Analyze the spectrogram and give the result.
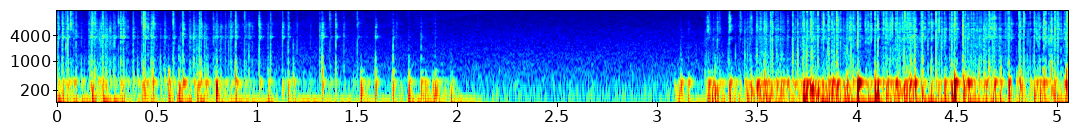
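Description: Pink silicone spoolie wands, one in each hand, scratch and rub across a round hollow metal mesh microphone grille, making a dense, rapid scratchy rustle with a low rumbling body. The scratching drops to near silence for about a second in the middle, then resumes slightly louder with brief brighter ticks.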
